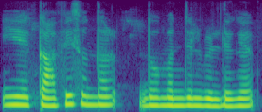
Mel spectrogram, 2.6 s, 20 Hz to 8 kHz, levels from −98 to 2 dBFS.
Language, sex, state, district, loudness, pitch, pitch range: Hindi, female, Punjab, Kapurthala, -13 LUFS, 205 Hz, 195-220 Hz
